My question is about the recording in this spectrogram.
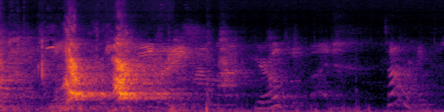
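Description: A dog barking twice in quick succession, two short sharp barks a little under a second in, followed by fainter sounds.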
